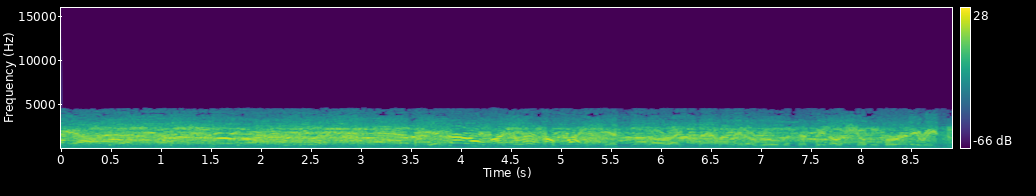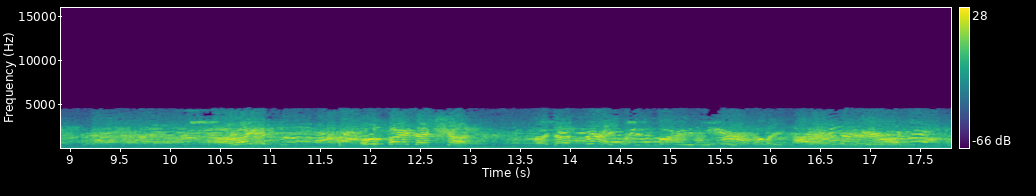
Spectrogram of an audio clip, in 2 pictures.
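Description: Crowd chatter inside the Texas Trail saloon at night: many overlapping voices blend into a steady, dense murmur with no single speaker standing out, holding at an even loudness throughout over a faint low hum.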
